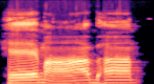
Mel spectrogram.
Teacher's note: ഭ ചുണ്ടു ചേർത്ത് കണ്ഠം കൊണ്ട് ഉച്ചരിക്കേണ്ട ശബ്ദമാണ്, അക്ഷരമാണ് ഭ. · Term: ലേബിയൽസ്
